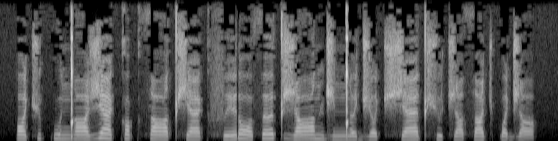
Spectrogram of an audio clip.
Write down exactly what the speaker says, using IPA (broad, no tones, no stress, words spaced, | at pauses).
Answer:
ɒt͡ʃukʷəːŋ͡ǃɑː ʒæ kɒk θɑːtʃæːk fɪ ɾɔ θəːt ʒɑːnd͡ʒɪŋ͡ǃəː d͡ʒɔt͡ʃ ʃæːtʃut͡ʃɑ θɑt͡ʃpɒd͡ʒɑ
